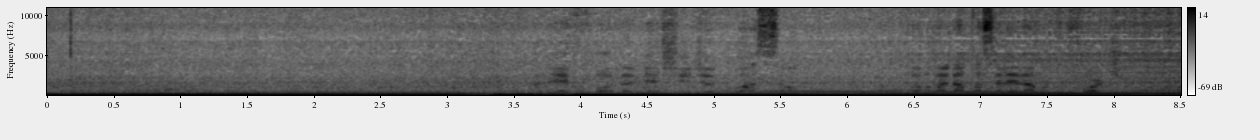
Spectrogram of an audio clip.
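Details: Chevrolet Vectra after fixing heavy misfiring, hard acceleration demo on a night drive: strong, steady engine drone under hard throttle, pulling smoothly without stumbles or misfire pops; normal acceleration.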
